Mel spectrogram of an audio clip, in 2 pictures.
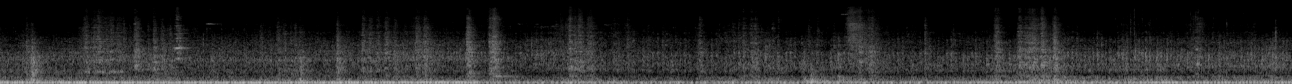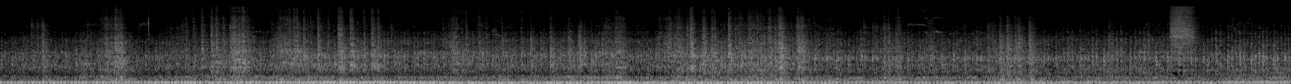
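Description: A truck's diesel engine rumbles loudly as it reverses nearby.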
